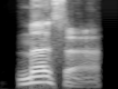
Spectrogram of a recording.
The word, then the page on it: mercer: British English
